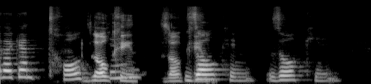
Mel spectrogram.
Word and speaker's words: Tzolkin: Zolkin, Tolkien? Zolkin. Zolkin. Zolkin. It's Tzolkin.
